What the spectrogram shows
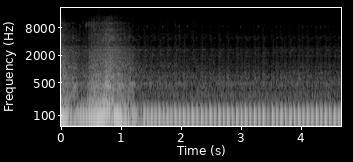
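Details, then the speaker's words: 1982 BMW R100RT boxer twin after idling a couple of minutes, choke fully off: one quick throttle blip, then smooth, even low thump; great throttle response, clean steady idle. "throttle response is great it idles super smooth you can see I'll twist the throttle a little bit for you"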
